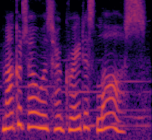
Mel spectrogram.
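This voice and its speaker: A woman's voice: high-pitched, steady tone, moderate pace, darkish tone, soft background music, natural voice. A woman voicing a sly, playful fox-spirit woman in a game, with a poised, teasing way of speaking. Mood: calm. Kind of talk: game dialogue.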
